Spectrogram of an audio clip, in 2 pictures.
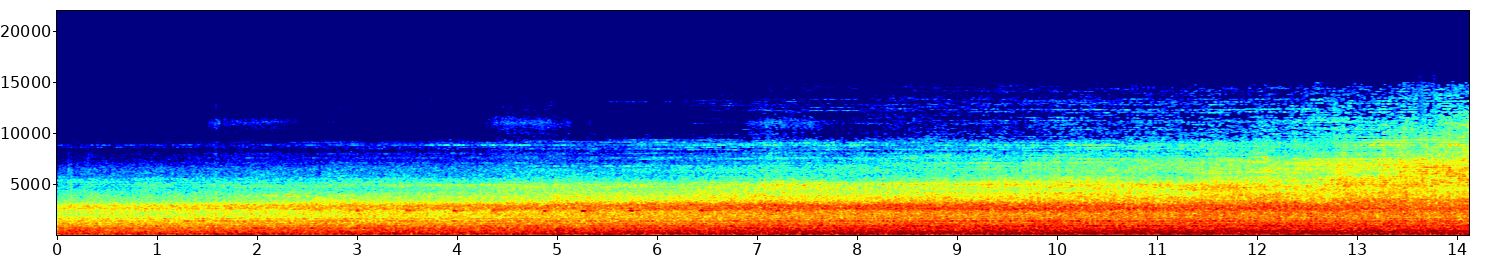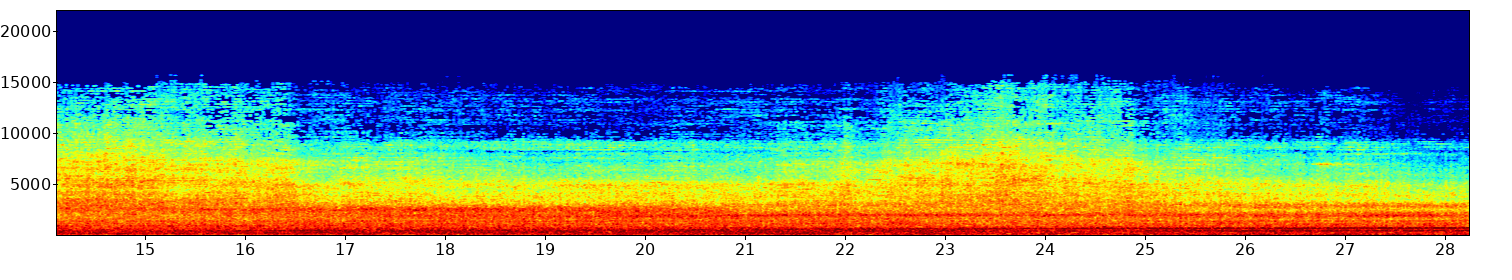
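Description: Shinkansen train at the platform: a steady rush of running noise that grows louder over the first several seconds, with an electric motor whine whose pitch rises near the end as the train gains speed.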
